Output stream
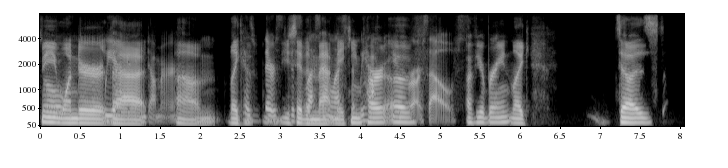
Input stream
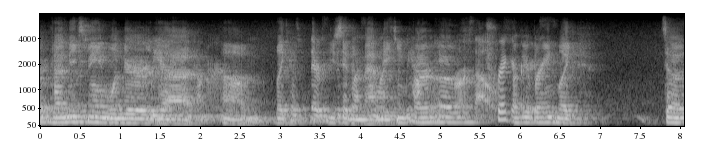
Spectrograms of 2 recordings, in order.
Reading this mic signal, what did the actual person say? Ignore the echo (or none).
triggers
